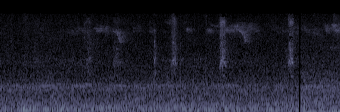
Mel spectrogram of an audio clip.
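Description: Outdoor ambience: about half a dozen short, very high chirps, some dropping in pitch and the loudest about halfway through, over a steady low rumble and a faint steady hum.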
